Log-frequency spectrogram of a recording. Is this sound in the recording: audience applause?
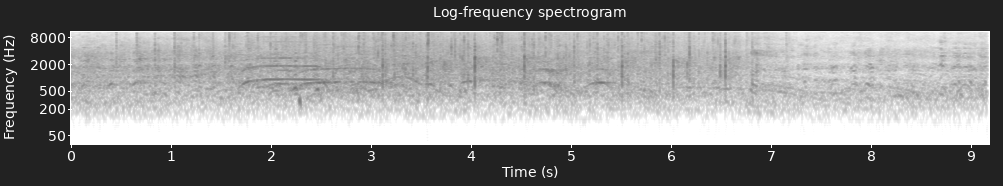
yes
